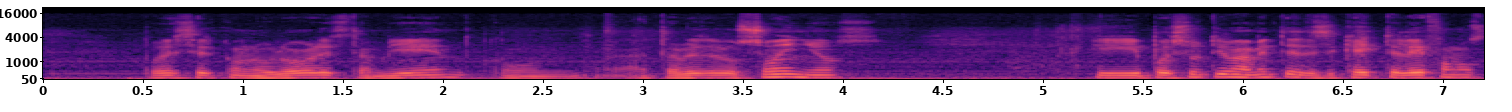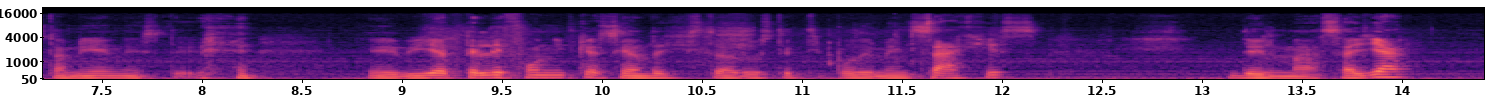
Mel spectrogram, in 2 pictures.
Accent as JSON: {"language": "Spanish", "country": "Mexico", "said": "nosotros como mexicanos, no sé si en todo el mundo, pero por ejemplo como mexicanos, siempre tenemos esa creencia"}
